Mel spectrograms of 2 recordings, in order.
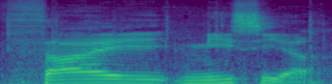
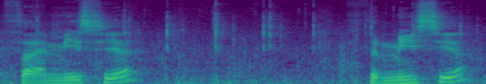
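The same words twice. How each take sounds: First: "Thymesia" drawn out slowly, THIGH-mee-see-uh, falling; trying a name. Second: "Thymesia?" asked with a rising tune, first THIGH- then thuh-MEE-; unsure pronunciation. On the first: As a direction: sound out "Thymesia" slowly and carefully. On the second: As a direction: test "Thymesia" questioningly. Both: Shown as a demonstration. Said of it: "Is that how you say it?".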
